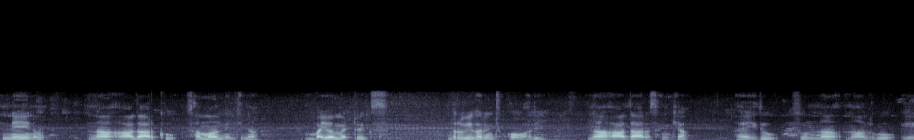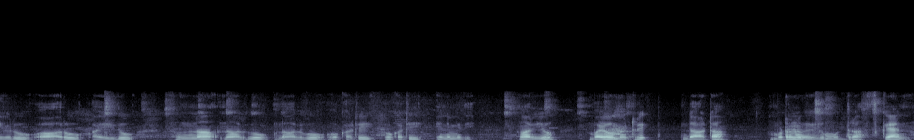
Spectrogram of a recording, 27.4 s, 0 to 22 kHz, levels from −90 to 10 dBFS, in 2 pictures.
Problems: background conversations at intervals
